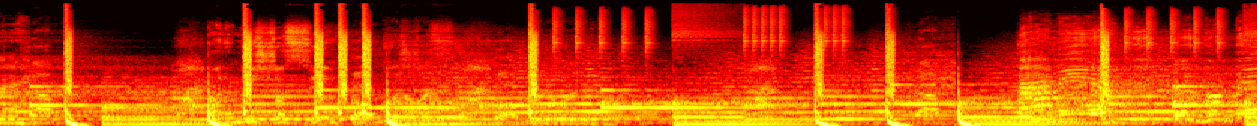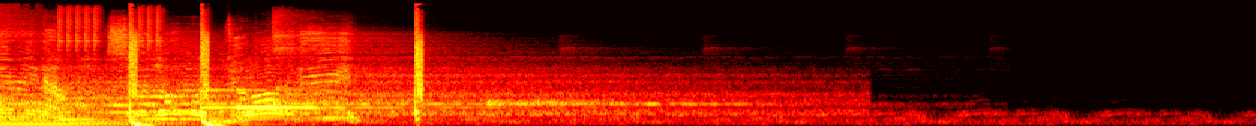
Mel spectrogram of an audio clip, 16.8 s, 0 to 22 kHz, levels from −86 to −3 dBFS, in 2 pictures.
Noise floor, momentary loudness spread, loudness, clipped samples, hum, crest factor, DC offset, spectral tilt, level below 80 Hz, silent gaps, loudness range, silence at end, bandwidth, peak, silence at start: -60 dBFS; 16 LU; -19 LUFS; under 0.1%; none; 20 dB; under 0.1%; -4 dB/octave; -28 dBFS; none; 9 LU; 3.4 s; 19.5 kHz; 0 dBFS; 0 s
